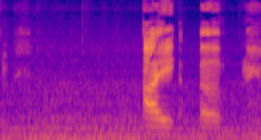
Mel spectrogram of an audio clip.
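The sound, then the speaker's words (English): Steady low road rumble from inside a Jeep being driven home, a continuous engine and tire drone throughout, with brief voice sounds rising over it twice near the end. “I'm actually riding home in my car, well, my wife's Jeep, and”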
